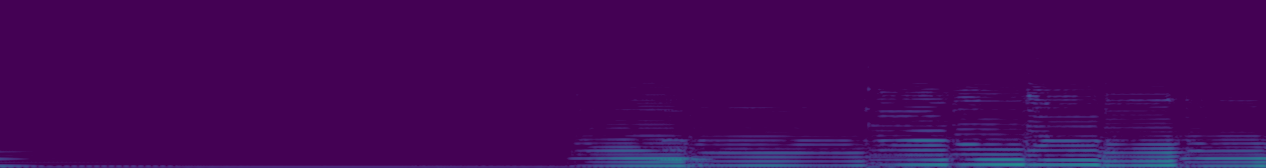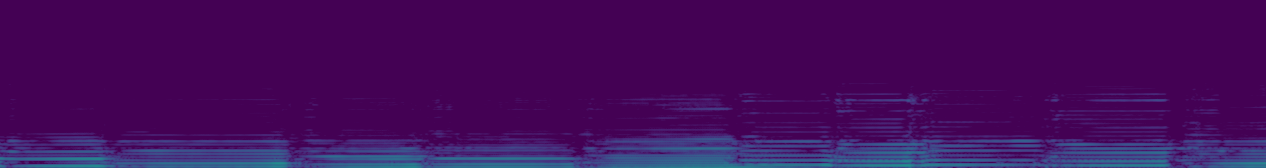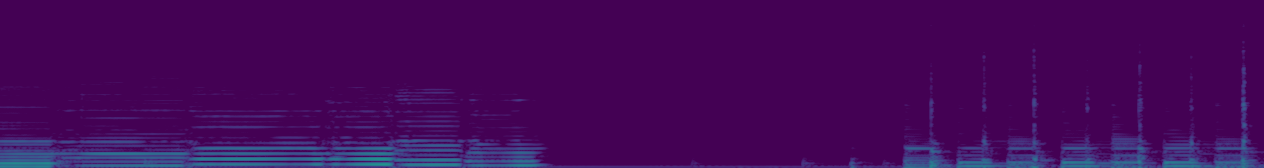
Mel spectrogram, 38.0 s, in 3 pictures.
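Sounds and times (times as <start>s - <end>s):
bass guitar recorded by direct input: 6.0s - 30.8s, 34.3s - 37.9s.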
